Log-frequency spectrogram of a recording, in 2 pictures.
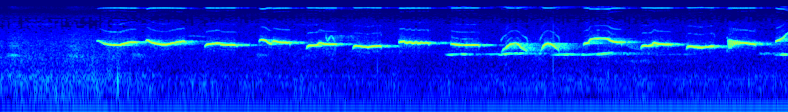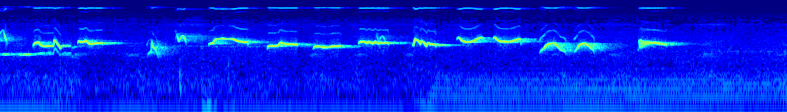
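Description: A songbird singing a long, unbroken run of clear whistled notes, several a second, each sliding up and down in pitch.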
